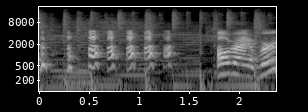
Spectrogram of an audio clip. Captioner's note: laughing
